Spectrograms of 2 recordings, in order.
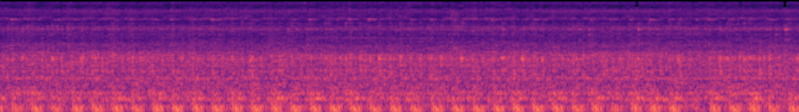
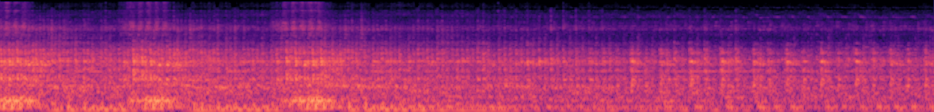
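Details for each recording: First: Yamaha Jupiter MX single-cylinder after replacing the damaged piston/cylinder block parts that caused a kletek knocking; original connecting rod kept: even thumping idle, no knock or clatter; very smooth, healthy idle after repair. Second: Yamaha Jupiter MX that smokes and clatters after a service: after throttle blips it settles to idle with a light, rapid clatter, no piston-slap roar; piston problem suspected, later found damaged piston block and conrod.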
